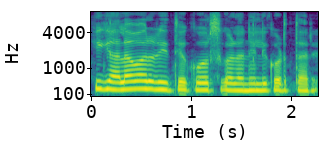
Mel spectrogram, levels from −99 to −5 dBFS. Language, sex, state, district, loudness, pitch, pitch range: Kannada, female, Karnataka, Dakshina Kannada, -12 LUFS, 215 Hz, 195-225 Hz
